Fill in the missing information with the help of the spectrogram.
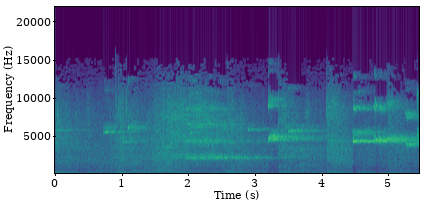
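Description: Basketball being dribbled on an indoor court during live play, with players' voices and short, high squeaks.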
